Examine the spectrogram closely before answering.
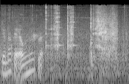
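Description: A metal lid clanks against a wok.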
